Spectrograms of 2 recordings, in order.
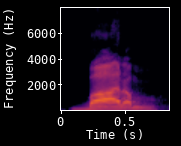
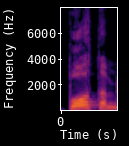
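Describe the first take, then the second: First: It is said in an American accent. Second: It is said in a British accent.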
